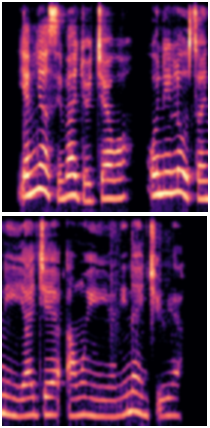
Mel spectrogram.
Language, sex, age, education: Yoruba, female, 15-29, tertiary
